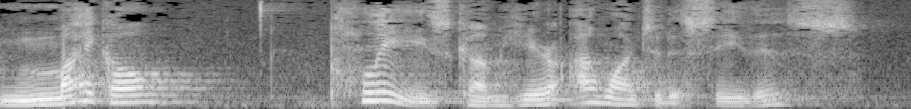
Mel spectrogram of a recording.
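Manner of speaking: small, slow, sweet little voice. Retelling how she called him down the stairs, in a sweet little voice. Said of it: "That sweet little voice".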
